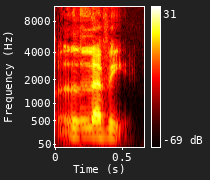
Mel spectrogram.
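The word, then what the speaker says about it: Lévi: call we'll call him Levy um but it's Levy uh but yes that is uh well I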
